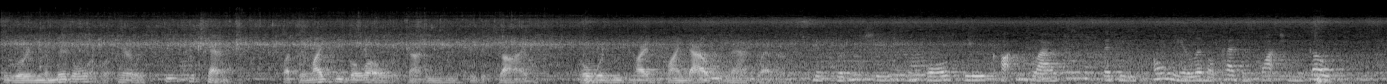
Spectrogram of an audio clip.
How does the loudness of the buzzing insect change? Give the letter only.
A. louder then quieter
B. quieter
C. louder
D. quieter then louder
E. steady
C.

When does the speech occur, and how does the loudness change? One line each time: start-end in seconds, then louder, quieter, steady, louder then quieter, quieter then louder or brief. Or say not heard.
0.0-13.6 steady.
